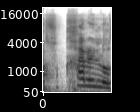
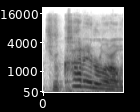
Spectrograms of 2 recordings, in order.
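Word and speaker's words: Zuccarello: 아 수카렐로 선수는 주카렐로라고 불리는 그 선수입니다. 근데 이제 어 뭐냐 어디냐? 노르웨이는 이제지 발음이 그 스 같은 느낌으로 나기 때문에 예 그 스웨덴이랑 마찬가지로 그래서 수카렐로라고 하는 거예요. 말씀을 드리는 겁니다.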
